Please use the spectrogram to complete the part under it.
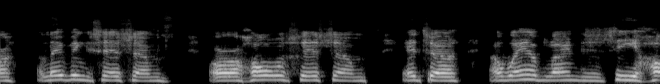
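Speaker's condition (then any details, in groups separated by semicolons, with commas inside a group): ALS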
